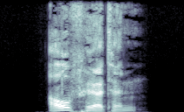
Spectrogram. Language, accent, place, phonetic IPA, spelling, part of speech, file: German, Germany, Berlin, [ˈaʊ̯fˌhøːɐ̯tn̩], aufhörten, verb, De-aufhörten.ogg
- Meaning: inflection of aufhören: 1. first/third-person plural dependent preterite 2. first/third-person plural dependent subjunctive II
